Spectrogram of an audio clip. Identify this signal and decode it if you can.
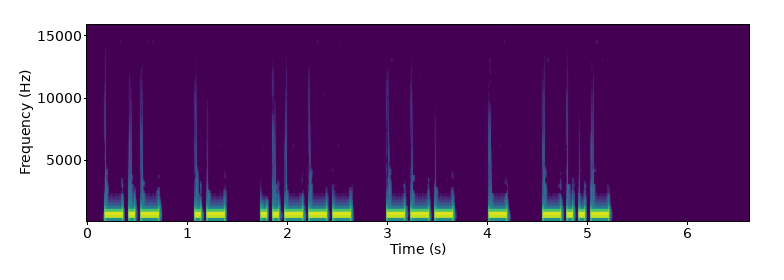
Morse code, heard as a keyed tone, about 21 wpm, spaced as for 15 wpm, 700 Hz. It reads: KA2OTX
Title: USA Call Signs - 6 Characters - 2x Character Spacing - 20wpm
